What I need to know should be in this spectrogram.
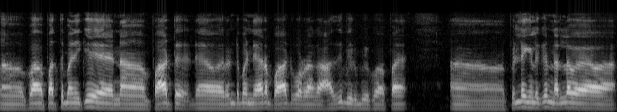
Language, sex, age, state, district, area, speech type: Tamil, male, 60+, Tamil Nadu, Namakkal, rural, spontaneous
